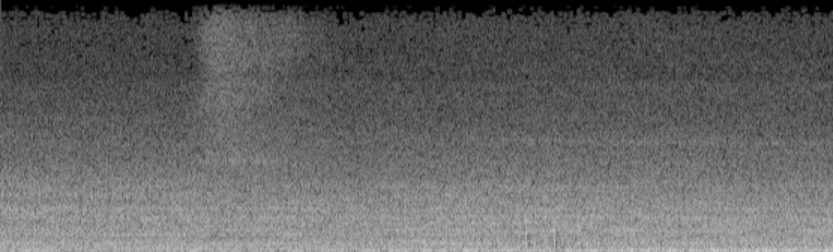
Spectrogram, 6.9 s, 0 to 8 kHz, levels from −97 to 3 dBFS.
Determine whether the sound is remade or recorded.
recorded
